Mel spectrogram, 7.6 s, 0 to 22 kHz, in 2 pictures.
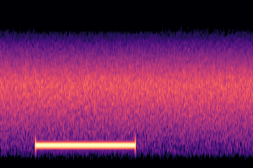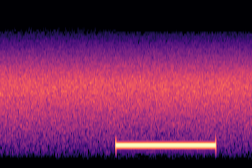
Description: Telephone call progress tone (single-tone plan, as in most of Europe), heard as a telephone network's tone, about 440 Hz, 1.5 s on and 3.5 s off. Ringback tone.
